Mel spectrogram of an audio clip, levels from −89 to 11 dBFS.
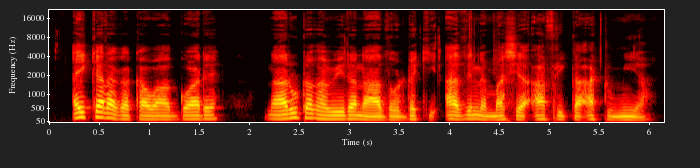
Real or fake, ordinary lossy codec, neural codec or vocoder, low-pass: fake; none; vocoder, 44.1 kHz, 128 mel bands every 512 samples, BigVGAN v2; none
